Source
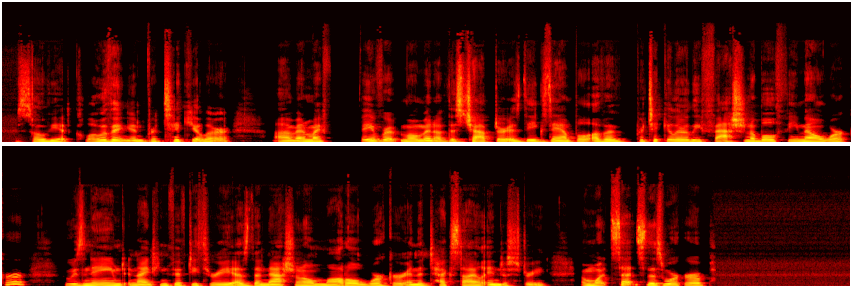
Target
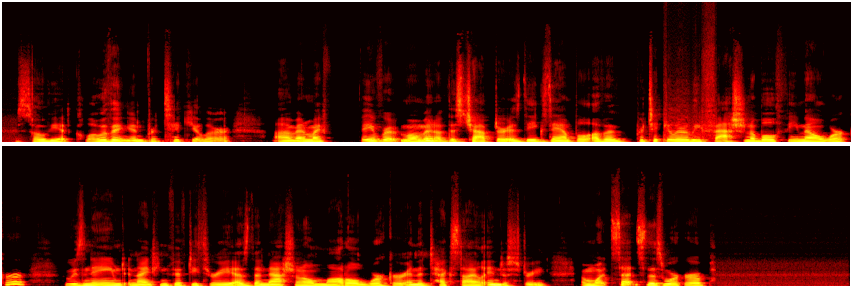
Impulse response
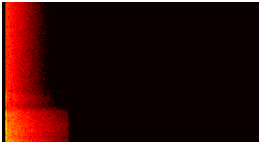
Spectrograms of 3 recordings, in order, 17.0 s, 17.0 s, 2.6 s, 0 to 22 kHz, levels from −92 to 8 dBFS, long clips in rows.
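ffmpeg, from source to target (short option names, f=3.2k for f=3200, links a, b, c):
-filter_complex "[0:a]asettb=1/sr,asplit=3[a][b][c];[a]atrim=end=6.624[d];[b]atrim=start=6.62:end=7.16,asetpts=PTS-STARTPTS,afade=t=in:d=0.004:c=qsin,afade=t=out:st=0.536:d=0.004:c=qsin,aeval=exprs='val(0)+0.5*0.0133*sgn(val(0))':c=same[e];[c]atrim=start=7.156[f];[d][e]acrossfade=d=0.004:c1=hsin:c2=qsin[g];[g][f]acrossfade=d=0.004:c1=qsin:c2=hsin,lowpass=f=1.2k:p=1,asettb=1/sr,asplit=3[h][i][j];[h]atrim=end=1.514[k];[i]atrim=start=1.51:end=2.23,asetpts=PTS-STARTPTS,afade=t=in:d=0.004:c=qsin,afade=t=out:st=0.716:d=0.004:c=qsin,acompressor=threshold=-40dB:ratio=1.5[l];[j]atrim=start=2.226[m];[k][l]acrossfade=d=0.004:c1=hsin:c2=qsin[n];[n][m]acrossfade=d=0.004:c1=qsin:c2=hsin,asplit=3[o][p][q];[o]afade=t=out:st=3.91:d=0.02[r];[p]asplit=2[s][t];[t]adelay=25,volume=-4.5dB[u];[s][u]amix=inputs=2:normalize=0,afade=t=in:st=3.91:d=0.02,afade=t=out:st=4.33:d=0.02[v];[q]afade=t=in:st=4.33:d=0.02[w];[r][v][w]amix=inputs=3:normalize=0,volume=7.5dB"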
